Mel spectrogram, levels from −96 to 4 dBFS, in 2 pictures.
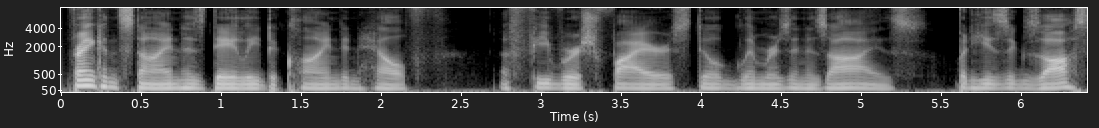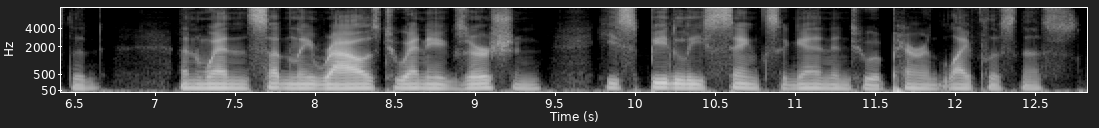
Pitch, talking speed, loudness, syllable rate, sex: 95 Hz, 150 wpm, -23 LUFS, 4.9 syllables/s, male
